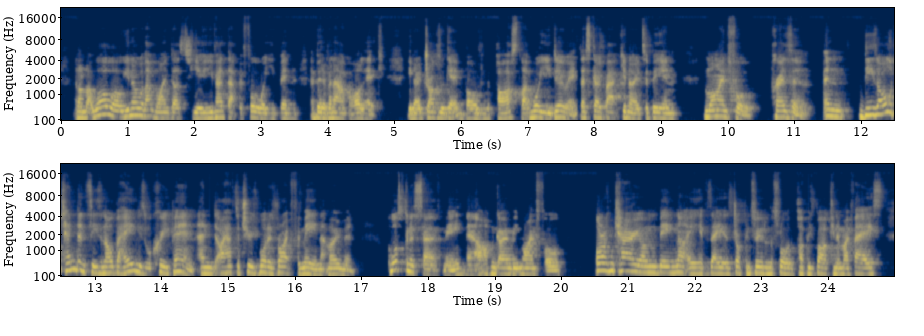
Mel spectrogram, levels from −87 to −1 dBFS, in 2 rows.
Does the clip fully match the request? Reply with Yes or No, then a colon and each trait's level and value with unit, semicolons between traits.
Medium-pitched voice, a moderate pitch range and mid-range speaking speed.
No: medium, 160 Hz; average, 4.0 semitones; fast, 245 wpm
